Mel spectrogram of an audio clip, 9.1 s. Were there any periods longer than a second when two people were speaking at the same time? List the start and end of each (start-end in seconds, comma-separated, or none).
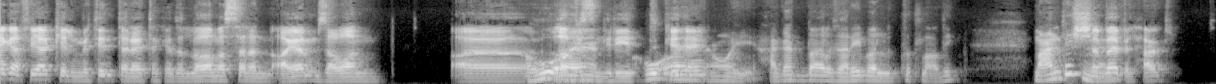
3.9-5.4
